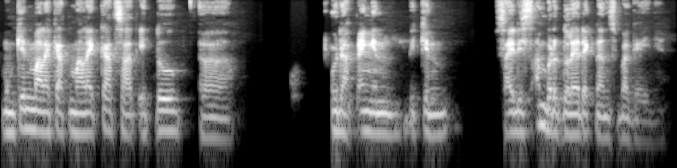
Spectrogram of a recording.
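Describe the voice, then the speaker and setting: A man preaching a sermon over a video call, telling a personal story with emotional swings between loud and quiet. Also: lowish voice, fairly even intonation, normal speed. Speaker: pastor.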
